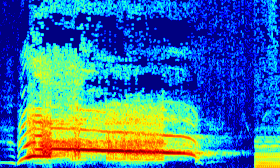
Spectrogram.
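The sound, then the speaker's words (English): A single loud, high-pitched scream rises sharply and holds steady for over a second before trailing off, followed by a brief pause and the abrupt start of another sound. “I must have slept in those dark hours because I was suddenly jolted awake to the sound of a scream.”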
